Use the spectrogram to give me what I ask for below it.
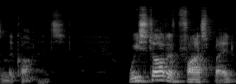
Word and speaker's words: Vasbyt: We started Vasbyt, which by the way is pronounced fuss, like making a fuss, and bait as in like fish bait. It's Afrikaans. I'm a South African boy. It's in my home language.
